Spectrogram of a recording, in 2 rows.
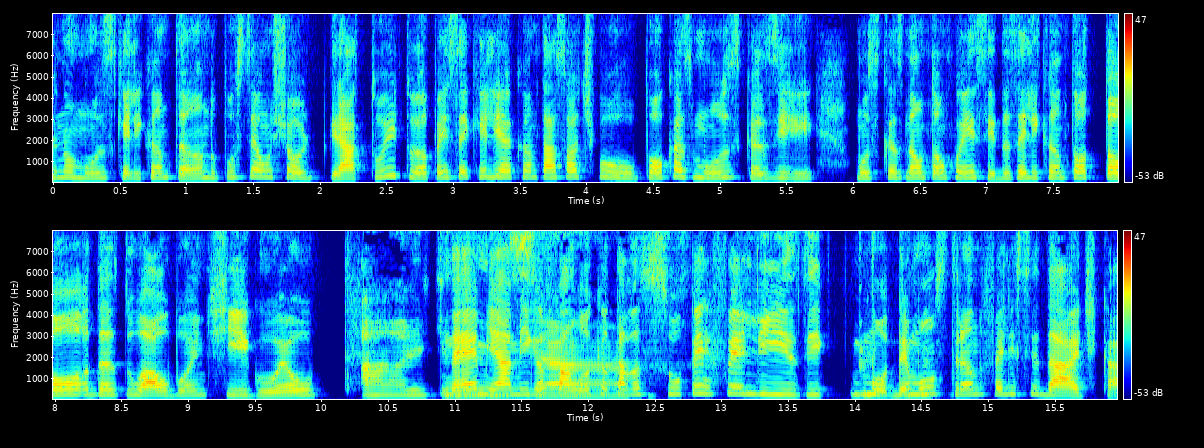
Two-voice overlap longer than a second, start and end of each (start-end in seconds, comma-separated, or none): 10.9-12.3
